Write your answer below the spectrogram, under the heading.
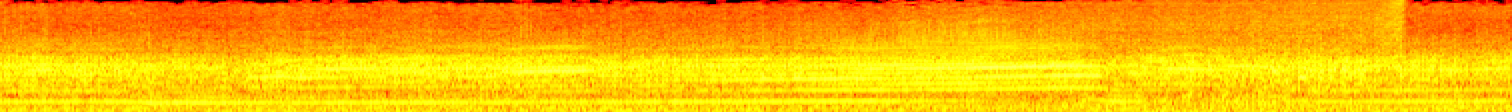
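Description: Motorcycle engine running at fairly steady revs under way, rising a little and easing off about four seconds in, with heavy wind rush on the microphone.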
